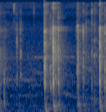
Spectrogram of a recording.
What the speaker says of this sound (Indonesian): Kita ketikkan ping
